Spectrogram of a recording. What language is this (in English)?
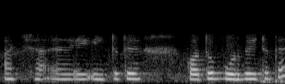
Bangla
